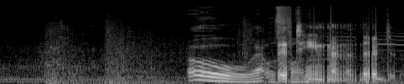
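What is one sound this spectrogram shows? A motorcycle crashes with a thud.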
